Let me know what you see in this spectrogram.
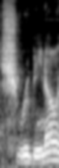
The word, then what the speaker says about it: Shrubino: My Twitter is at Shrubino. It's S-H-R-U-B-I-N-O.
